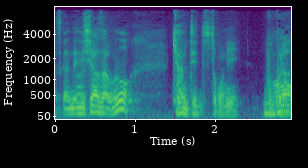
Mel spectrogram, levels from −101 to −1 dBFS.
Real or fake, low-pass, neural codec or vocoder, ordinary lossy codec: real; 7.2 kHz; none; none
